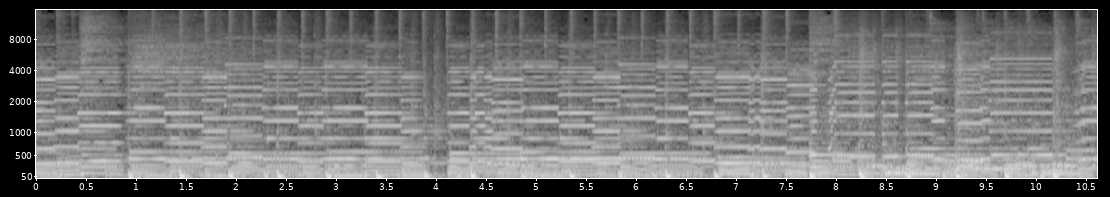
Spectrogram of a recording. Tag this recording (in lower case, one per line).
music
